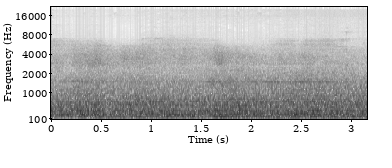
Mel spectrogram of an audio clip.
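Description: Delta flight 753 from Atlanta touching down at LAX gives a broad, steady roar of jet engines, loud and continuous for a few seconds with no talk.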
